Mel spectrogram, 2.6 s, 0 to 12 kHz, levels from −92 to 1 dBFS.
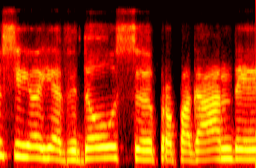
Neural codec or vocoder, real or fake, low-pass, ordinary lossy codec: none; real; 7.2 kHz; Opus, 16 kbps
